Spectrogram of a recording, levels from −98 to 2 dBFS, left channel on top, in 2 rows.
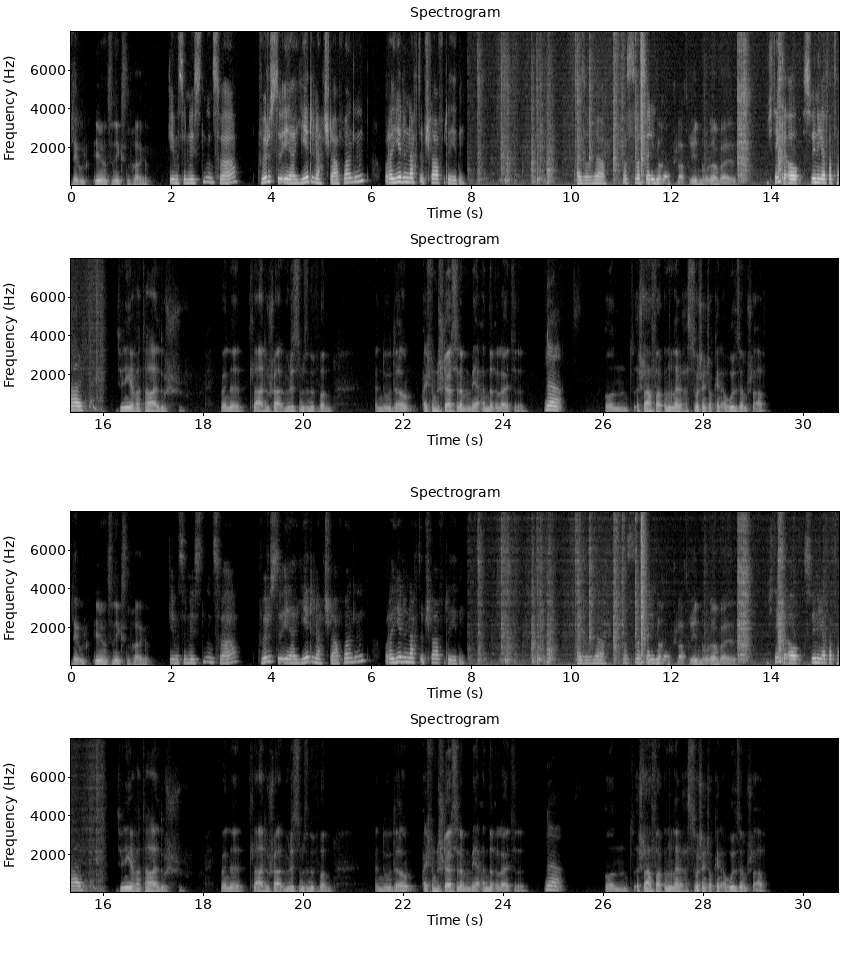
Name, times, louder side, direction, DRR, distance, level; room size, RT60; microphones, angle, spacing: voice 1, 0.0-1.6 11.5-13.4 14.2-14.5 16.3-17.6 18.4-20.6 21.4-24.5 26.0-29.2, left 1 dB, 10° left, 0.3 m, -39 dB
voice 2, 2.0-3.3 3.8-5.9 6.3-7.9 10.1-10.7 11.0-11.9 13.9-15.6 24.8-25.2, left 7 dB, 90° left, 0.4 m, -31 dB
sound 1, 7.9-16.0, left 2 dB, 30° left, 1.3 m, -45 dB
7.4 x 6.5 x 2.3 m
head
